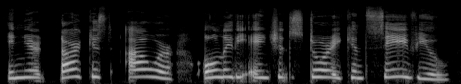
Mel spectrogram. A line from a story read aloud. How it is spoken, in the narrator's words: cried Annie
